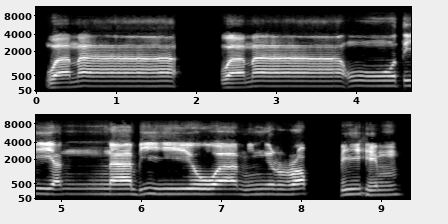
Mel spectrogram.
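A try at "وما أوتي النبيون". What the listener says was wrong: nah masih ya, masih masuk hidung. Wa ma utiyan nabiyyuna min rabbihim. Eh, masih masuk hidung. Utiya. sempurnakan dulu cara pengucapan domah. Dengan memonyongkan kedua bibir. U, u, u. U. Kayak bunyinya itu huruf U. U.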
